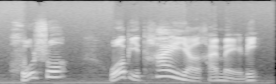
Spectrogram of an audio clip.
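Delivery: high-pitched, haughty storybook boast; proud retort. A narrator's reading. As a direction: snap back proudly, pitched well up. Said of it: "彩虹骄傲地说". (骄傲地高声反驳)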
